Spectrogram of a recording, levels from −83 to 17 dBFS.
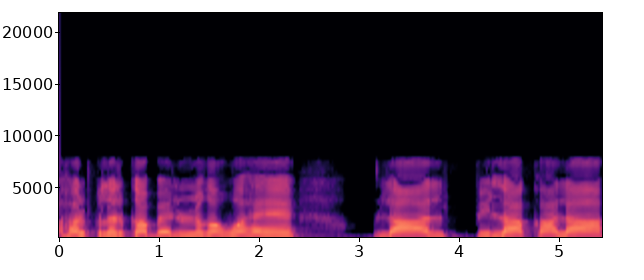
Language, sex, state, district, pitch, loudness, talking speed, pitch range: Hindi, female, Jharkhand, Palamu, 270 Hz, -14 LUFS, 110 wpm, 255-275 Hz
